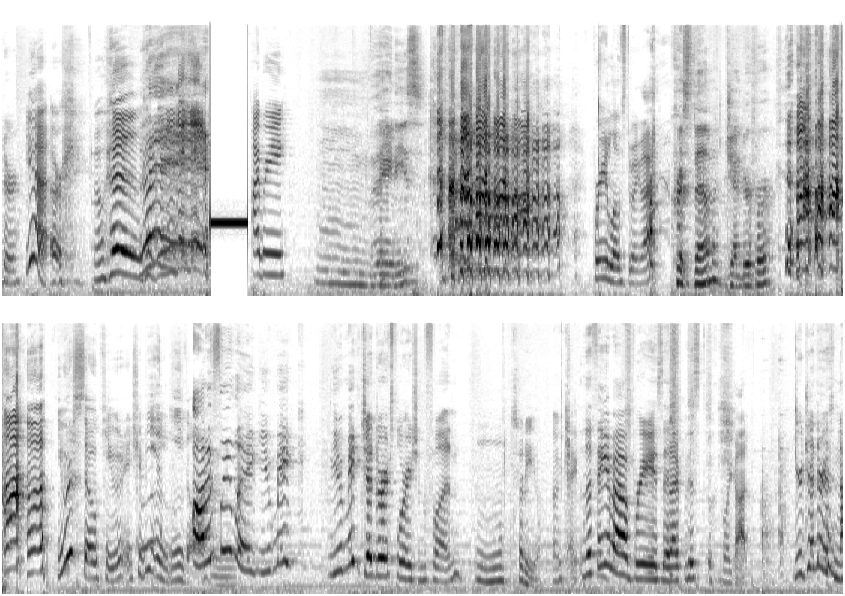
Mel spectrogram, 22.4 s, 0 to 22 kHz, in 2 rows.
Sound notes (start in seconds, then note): 1.2 laughs; 5.7 laugh; 10.6 laugh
